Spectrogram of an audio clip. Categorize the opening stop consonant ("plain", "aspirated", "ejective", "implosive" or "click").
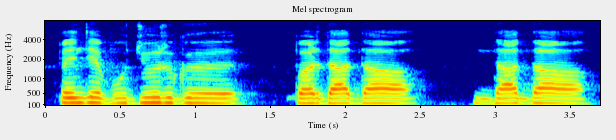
plain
